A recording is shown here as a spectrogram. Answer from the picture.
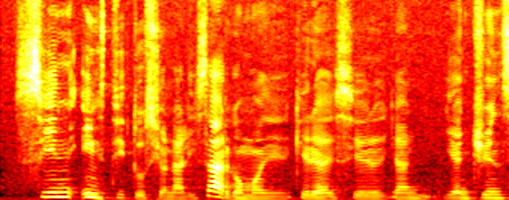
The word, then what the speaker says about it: Yan Jun: Pero sí lo pudimos hacer, pudimos interpretar la idea que tiene Yan Jun, así pronunciando en chino,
